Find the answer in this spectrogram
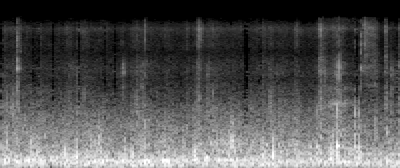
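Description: Faint footsteps of work boots on concrete, with small scattered scuffs and clicks.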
